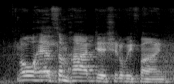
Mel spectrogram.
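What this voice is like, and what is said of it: Mock Minnesota accent. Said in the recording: “even in Minnesota, we make fun of Minnesota accent.”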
